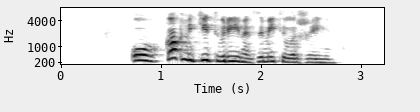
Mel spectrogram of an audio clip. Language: Russian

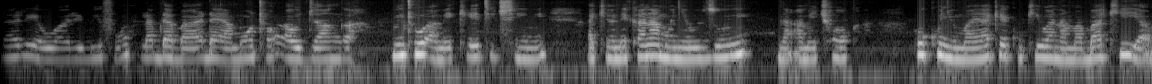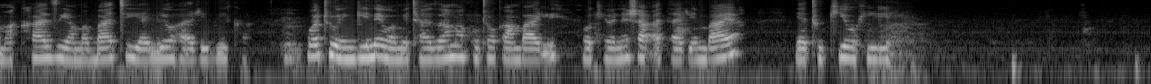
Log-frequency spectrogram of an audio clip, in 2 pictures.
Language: Swahili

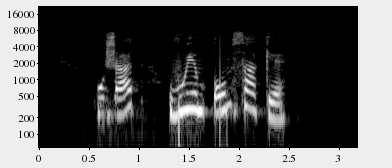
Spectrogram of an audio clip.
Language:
Mari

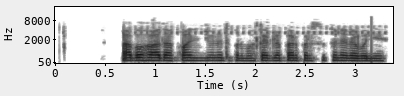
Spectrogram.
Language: Pashto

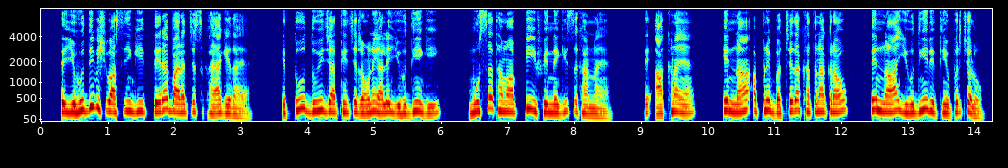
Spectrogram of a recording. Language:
Dogri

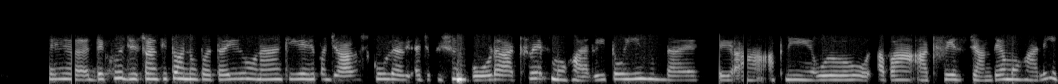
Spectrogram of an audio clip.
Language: Punjabi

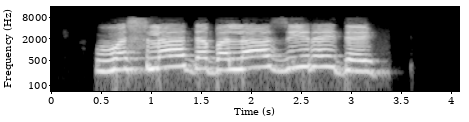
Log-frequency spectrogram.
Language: Pashto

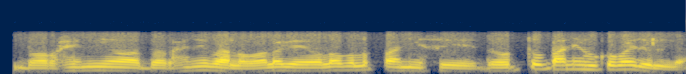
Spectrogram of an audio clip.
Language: Assamese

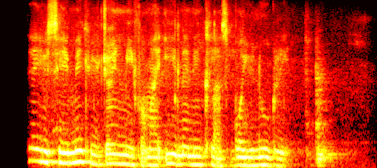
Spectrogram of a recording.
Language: Nigerian Pidgin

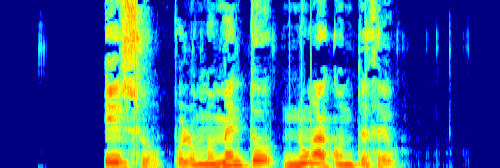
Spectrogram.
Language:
Galician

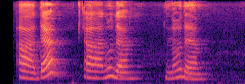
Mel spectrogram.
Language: Russian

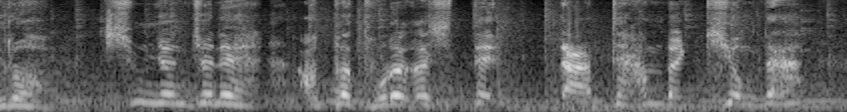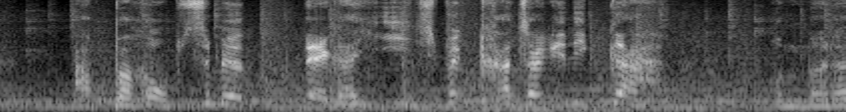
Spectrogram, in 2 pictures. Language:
Korean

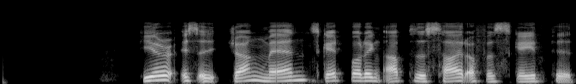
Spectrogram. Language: English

